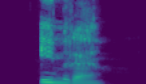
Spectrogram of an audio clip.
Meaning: 1. a male given name, equivalent to German Emmerich or English Emery 2. a surname
- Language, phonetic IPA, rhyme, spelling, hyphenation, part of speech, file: Hungarian, [ˈimrɛ], -rɛ, Imre, Im‧re, proper noun, Hu-Imre.ogg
